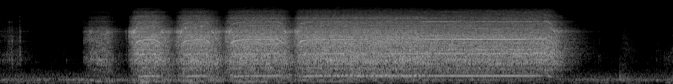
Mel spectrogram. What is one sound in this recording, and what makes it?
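A cordless drill whirs steadily as it bores into wood.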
